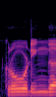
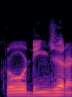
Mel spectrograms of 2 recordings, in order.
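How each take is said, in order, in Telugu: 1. అది hard g శబ్దంతో పలుకుతారు. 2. అది j శబ్దంతో పలుకుతారు. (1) "దీన్ని స్క్రోడింగర్ అంటారు" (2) "స్క్రోడింజర్ అంటారు"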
